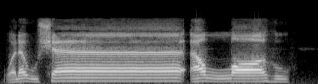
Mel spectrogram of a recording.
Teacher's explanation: Both of these letters, this hamza and the هَا, have to be مُرَقَّق, which is empty mouth. So only the لفظ الجلالة have to be full mouth.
